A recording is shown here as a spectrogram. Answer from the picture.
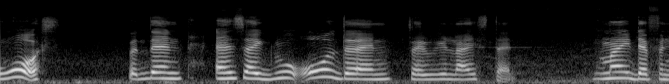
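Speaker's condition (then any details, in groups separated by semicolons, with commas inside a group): Cerebral palsy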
